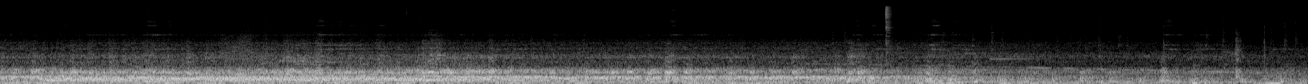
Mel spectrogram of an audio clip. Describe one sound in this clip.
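A tram rumbles steadily along its rails, slowly quietening.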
